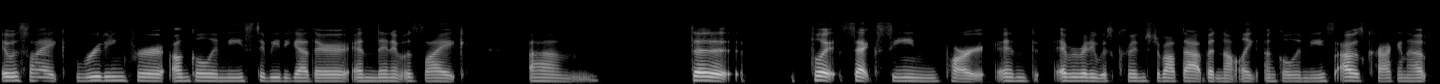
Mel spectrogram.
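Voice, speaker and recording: A woman's voice: low voice, level tone, unhurried, clear, resonant tone, dry recording. A woman chatting casually about a TV show, laughing often and swearing, with lots of fillers. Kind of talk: casual chat. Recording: dull, lo-fi dry sound.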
